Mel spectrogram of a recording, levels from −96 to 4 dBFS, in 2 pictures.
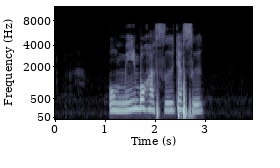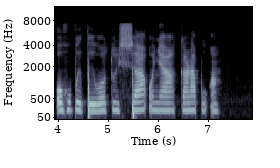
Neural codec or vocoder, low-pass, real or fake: none; 7.2 kHz; real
